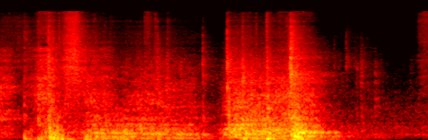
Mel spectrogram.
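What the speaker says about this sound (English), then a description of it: "Look at all these drawers, and it has the soft close." Two soft-close drawers in a newly renovated kitchen slide shut one after another, each a smooth rolling glide easing gently to a stop, close by.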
